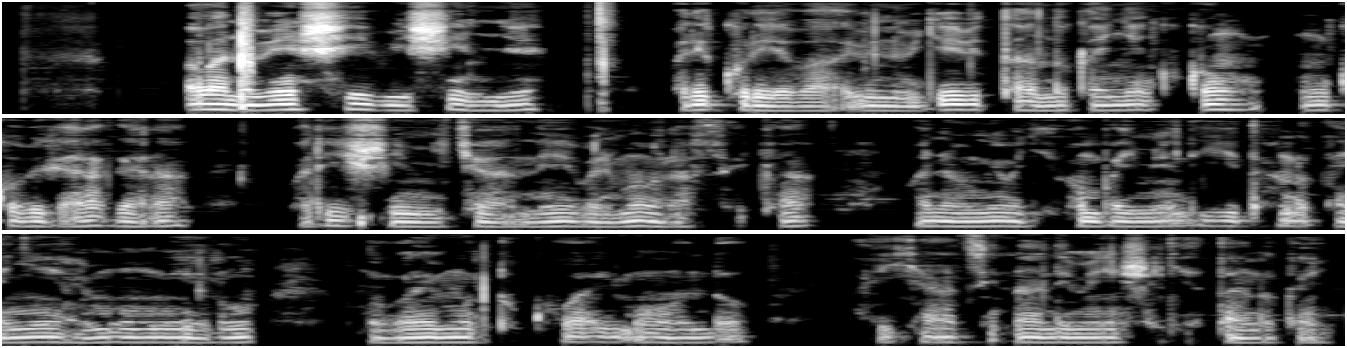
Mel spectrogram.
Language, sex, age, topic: Kinyarwanda, male, 18-24, health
